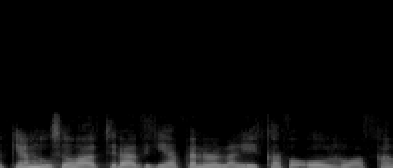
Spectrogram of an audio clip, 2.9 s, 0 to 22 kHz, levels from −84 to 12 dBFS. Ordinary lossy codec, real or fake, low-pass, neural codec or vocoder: none; fake; 7.2 kHz; codec, 16 kHz, 0.5 kbps, FreqCodec, larger model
